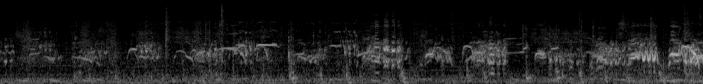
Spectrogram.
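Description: Turkeys gobble continuously, a dense overlapping chorus of burbling calls that grows louder toward the end, close by with no talking.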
